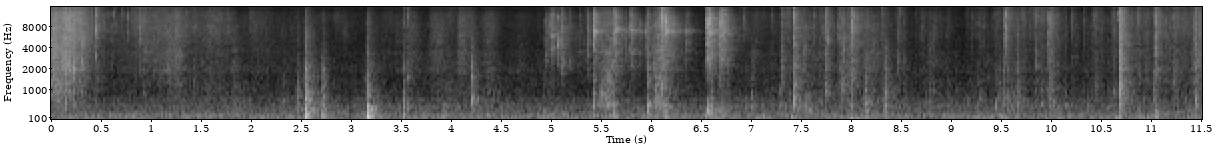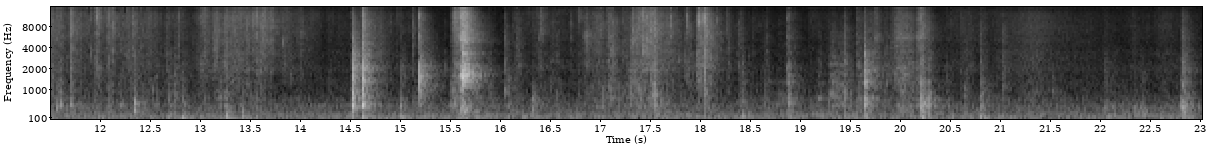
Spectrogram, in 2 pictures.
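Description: Handling and opening a cardboard trading-card hobby box: light rustling and crinkling of wrapper and cardboard, scrapes and taps, and foil packs sliding out. Scattered short knocks, the sharpest two about fourteen and a half and fifteen and a half seconds in.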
